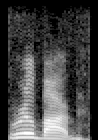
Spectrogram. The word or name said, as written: rhubarb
